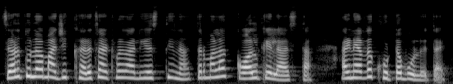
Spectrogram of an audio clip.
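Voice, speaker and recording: A woman's voice: high-pitched, animated, brisk, a little mellow, no echo, clean studio sound. A woman reading the lines of a distraught young woman in love, pleading and tearful. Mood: reproachful.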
